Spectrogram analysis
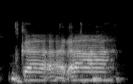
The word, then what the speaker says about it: garaje: So the J in Spanish makes a sound like an H. So H's are silent. H's don't say anything. The J says the H sound. So garaje is pronounced hey at the end.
